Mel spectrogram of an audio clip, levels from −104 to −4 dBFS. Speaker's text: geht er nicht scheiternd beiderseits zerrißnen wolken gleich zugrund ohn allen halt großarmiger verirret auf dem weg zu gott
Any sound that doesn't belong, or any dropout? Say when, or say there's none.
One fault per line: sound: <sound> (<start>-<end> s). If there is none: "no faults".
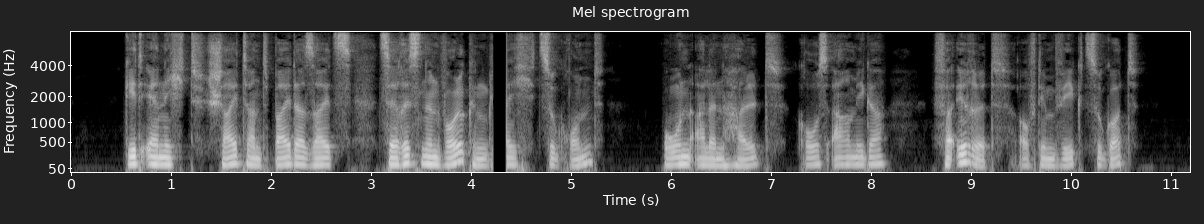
sound: dropout (4.2-4.4 s)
